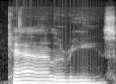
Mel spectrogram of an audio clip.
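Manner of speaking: slow drawn-out. Pretend. Drawn-out joke word.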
